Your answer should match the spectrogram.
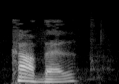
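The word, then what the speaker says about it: kabel: how we get the polish for cable cabbell cabbell so we're going to try asking Is it a universal cable?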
